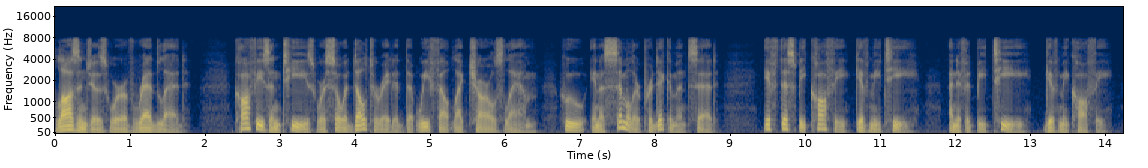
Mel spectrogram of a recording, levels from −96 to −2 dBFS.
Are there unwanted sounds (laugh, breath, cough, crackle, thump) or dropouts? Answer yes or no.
no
